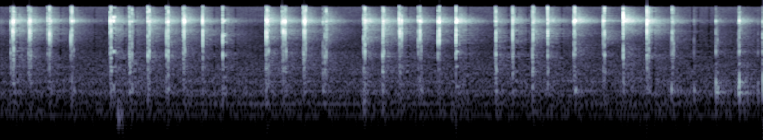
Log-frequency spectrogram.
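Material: Plastic.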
